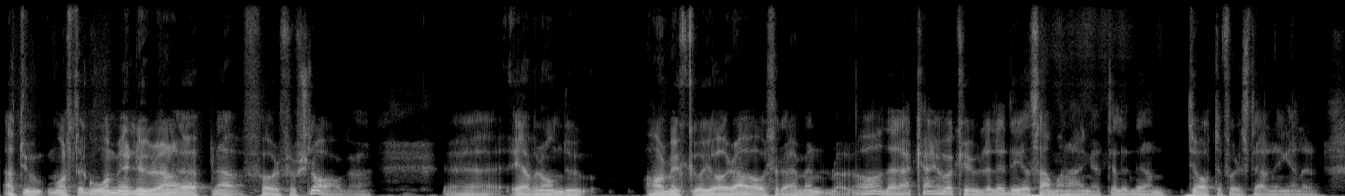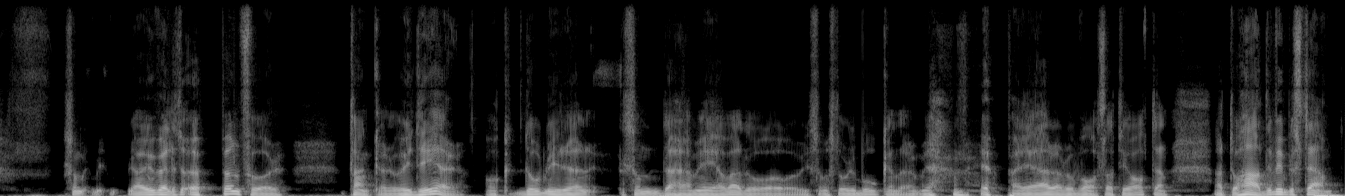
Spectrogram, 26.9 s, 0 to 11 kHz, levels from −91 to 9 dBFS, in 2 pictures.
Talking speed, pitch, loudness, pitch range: 150 wpm, 85 Hz, -24 LUFS, 80-95 Hz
